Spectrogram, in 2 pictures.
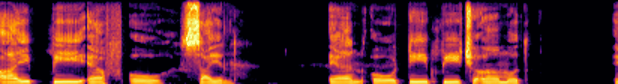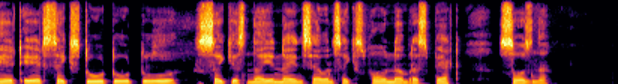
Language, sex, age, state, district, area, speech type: Kashmiri, male, 45-60, Jammu and Kashmir, Budgam, rural, read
